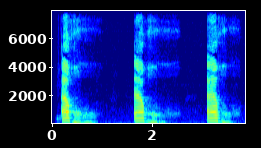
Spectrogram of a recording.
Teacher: خوا میں استعالہ ہے، زبان جو ہے ہماری جو جڑ ہے نرم تالو کو لگتی ہے اور موٹا لیٹر ہے، آواز چلے گی اخ اخ اخ.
